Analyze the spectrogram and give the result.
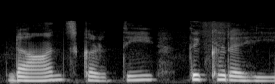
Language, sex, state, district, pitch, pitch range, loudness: Hindi, female, Madhya Pradesh, Bhopal, 190 Hz, 175-210 Hz, -18 LUFS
